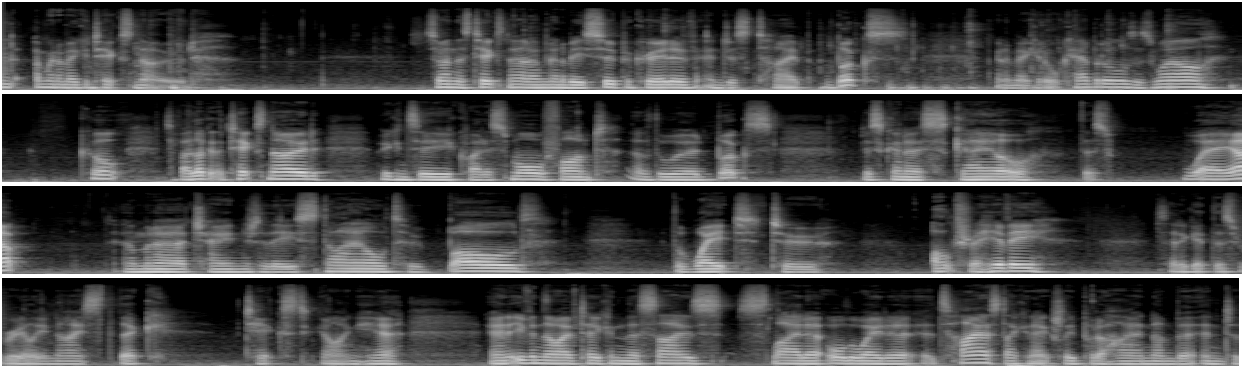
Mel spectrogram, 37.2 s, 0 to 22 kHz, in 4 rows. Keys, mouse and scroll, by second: 0.2-1.7 typing, 2.0 click, 2.9 click, 4.4-8.7 typing, 4.4 click, 10.3-11.0 typing, 10.5 click, 15.6 click, 18.4 click, 21.1 click, 21.9 click, 22.9 click, 25.9 click, 30.0 click, 35.3 click, 36.0 click, 36.5 click.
